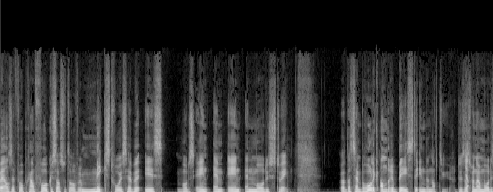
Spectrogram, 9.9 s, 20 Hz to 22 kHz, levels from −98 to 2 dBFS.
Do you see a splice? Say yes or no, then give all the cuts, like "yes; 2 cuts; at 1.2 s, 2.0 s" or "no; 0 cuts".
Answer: no; 0 cuts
